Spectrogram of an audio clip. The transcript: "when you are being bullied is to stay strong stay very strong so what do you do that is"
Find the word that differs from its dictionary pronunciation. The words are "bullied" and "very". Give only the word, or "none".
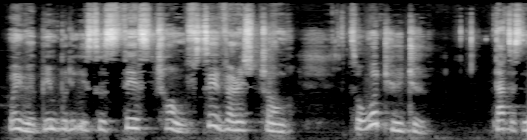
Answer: bullied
